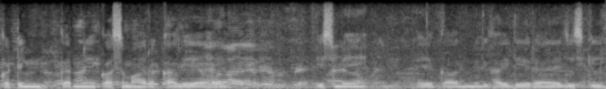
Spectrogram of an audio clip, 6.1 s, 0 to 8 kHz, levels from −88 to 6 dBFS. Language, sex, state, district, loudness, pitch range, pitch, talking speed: Hindi, male, Rajasthan, Bikaner, -14 LUFS, 120-130 Hz, 125 Hz, 160 wpm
